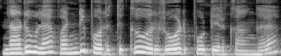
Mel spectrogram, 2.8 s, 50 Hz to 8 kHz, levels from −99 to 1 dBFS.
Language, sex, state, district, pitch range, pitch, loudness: Tamil, female, Tamil Nadu, Nilgiris, 200-250 Hz, 225 Hz, -13 LUFS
